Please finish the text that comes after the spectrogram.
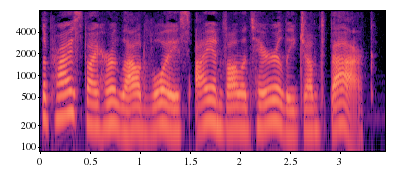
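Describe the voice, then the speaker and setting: Female story narrator, mid-pitched, scripted dramatic first-person read, dry studio-style sound. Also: moderate pace, dry recording, faint music behind.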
